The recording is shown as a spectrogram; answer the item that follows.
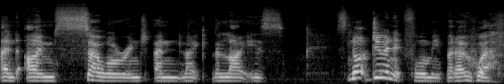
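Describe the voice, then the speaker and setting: A woman with a British accent speaks at a fairly slow pace, with fairly low pitch and ordinary pitch variation. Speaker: beauty vlogger. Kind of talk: casual product review vlog. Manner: hesitant, with fillers.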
